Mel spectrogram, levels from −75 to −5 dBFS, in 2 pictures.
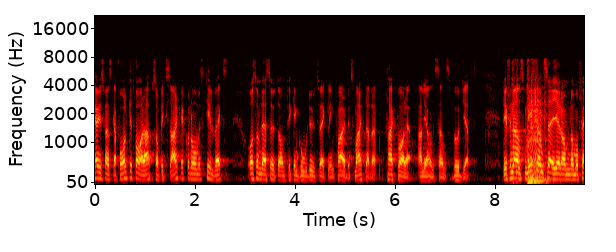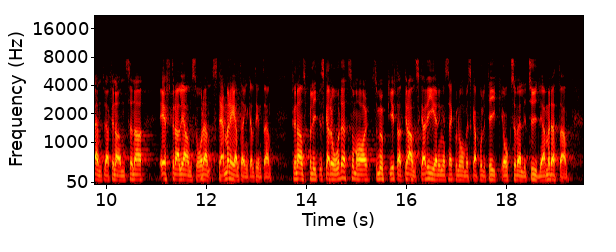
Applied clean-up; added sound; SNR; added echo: none; Door; 2 dB; none.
